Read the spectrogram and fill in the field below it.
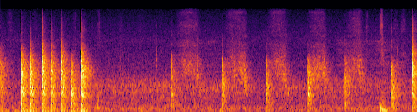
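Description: Chalk taps and scrapes across a blackboard in quick strokes.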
